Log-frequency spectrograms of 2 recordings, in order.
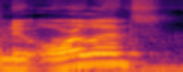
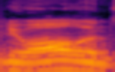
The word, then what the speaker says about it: New Orleans: Some people say it wrong. They They say like New Orleans and you know you cringe. Makes you have a heart attack. No, it ain't it ain't New Orleans. It's New Orleans. That's how you say it, right?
